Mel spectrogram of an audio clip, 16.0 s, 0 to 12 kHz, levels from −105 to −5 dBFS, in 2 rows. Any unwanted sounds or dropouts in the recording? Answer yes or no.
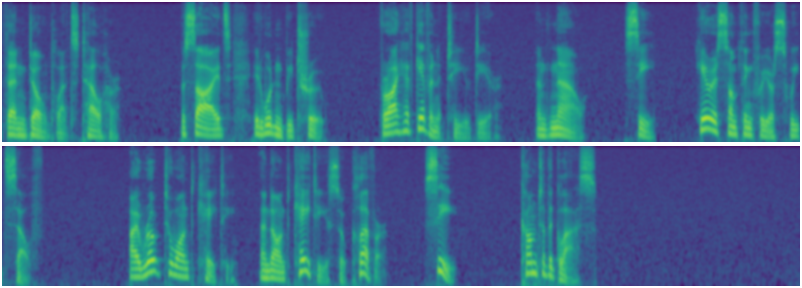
no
